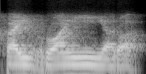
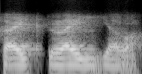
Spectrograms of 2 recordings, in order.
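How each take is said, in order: First: "khayrayara" with a full, thick "ra", like "raw"; tafkhim, heavy Ra. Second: Slow "khayrayyara" with a thin "ray" in the middle; light Ra. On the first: Tajweed teacher showing the tanween reading, heavy Ra in "khayrayara". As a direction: say "khayrayara" making the middle Ra heavy. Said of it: "you still do pronounce the tafkhim". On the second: Tajweed teacher showing the reading to avoid, slow light "ray" in "khayrayyara". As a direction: draw out "khayrayyara" with the Ra unthickened. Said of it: "it's pronounced khayrayara instead of". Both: Shown as a demonstration.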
